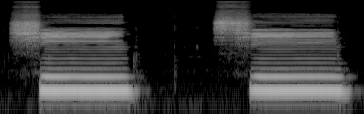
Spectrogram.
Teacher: وسط زبان سے مراد زبان کا درمیان والا حصہ جب اوپر والے تالو سے لگے گا تو شین ادا ہوگی۔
